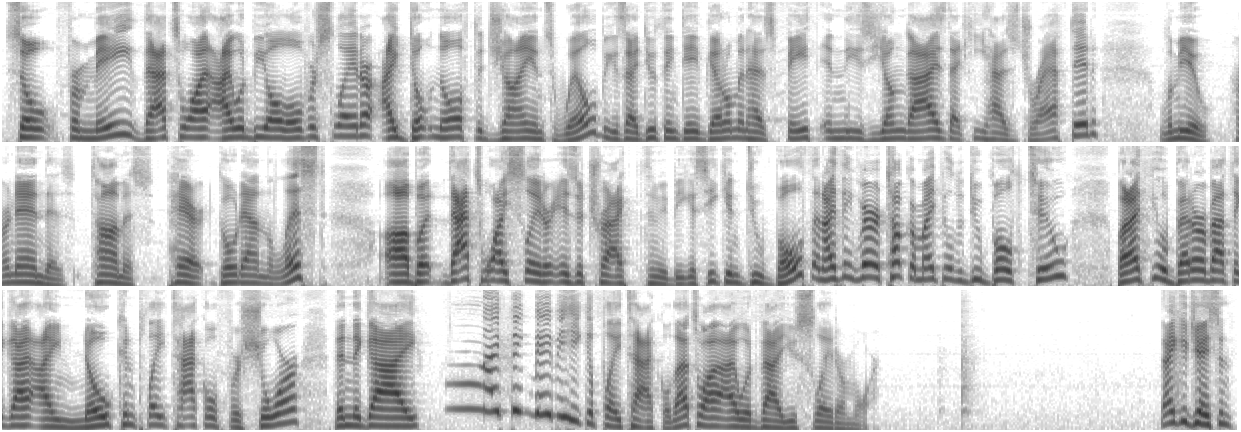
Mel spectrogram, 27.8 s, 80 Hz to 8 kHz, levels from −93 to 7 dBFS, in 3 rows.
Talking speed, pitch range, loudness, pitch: 220 wpm, 155-205 Hz, -26 LUFS, 175 Hz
